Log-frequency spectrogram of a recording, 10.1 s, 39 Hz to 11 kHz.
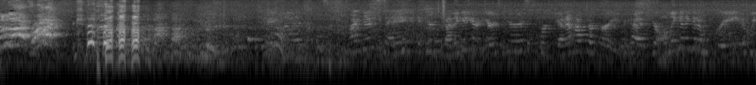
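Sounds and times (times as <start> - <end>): faint chatter of voices: 2.3 - 10.0.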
